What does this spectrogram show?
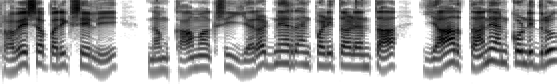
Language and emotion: Kannada, surprised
